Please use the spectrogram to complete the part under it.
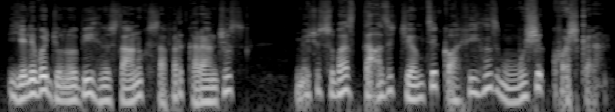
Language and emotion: Kashmiri, happy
